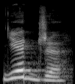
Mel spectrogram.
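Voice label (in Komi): дерт жӧ, Komi, female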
